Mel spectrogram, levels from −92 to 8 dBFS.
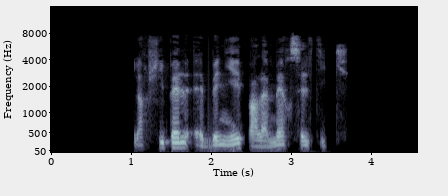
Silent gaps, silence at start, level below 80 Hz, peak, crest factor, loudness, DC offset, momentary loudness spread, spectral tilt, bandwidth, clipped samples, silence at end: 2.42-2.46 s, 3.49-3.55 s; 1.05 s; -66 dBFS; -8 dBFS; 22 dB; -27 LUFS; under 0.1%; 17 LU; -4.5 dB/octave; 7.8 kHz; under 0.1%; 0.9 s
